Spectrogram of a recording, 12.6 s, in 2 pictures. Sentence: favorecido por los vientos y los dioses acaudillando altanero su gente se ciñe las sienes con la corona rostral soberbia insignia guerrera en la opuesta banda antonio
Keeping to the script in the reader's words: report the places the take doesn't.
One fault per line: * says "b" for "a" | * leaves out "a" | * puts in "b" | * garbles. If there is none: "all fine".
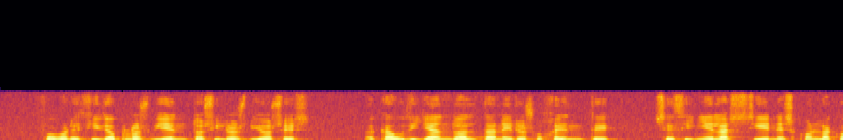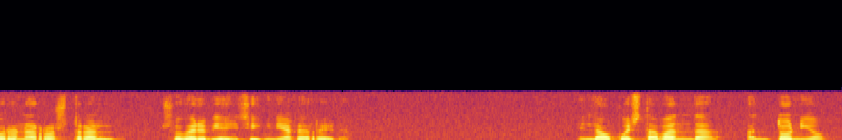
* leaves out "por"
